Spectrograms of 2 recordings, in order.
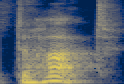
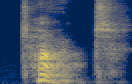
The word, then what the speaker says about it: Thoth: just pronounced differently, because when you look up the pronunciation of Thoth, it is Tahat or Tot.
